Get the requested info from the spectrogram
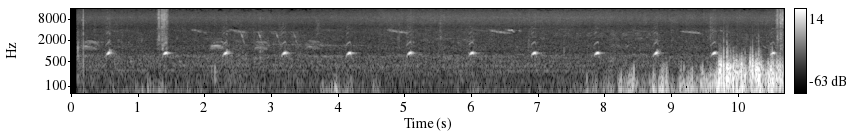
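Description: A Coppersmith barbet gives a steady metallic 'tuk', about one note per second, over low rumbling noise, with faint chirps from other birds.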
